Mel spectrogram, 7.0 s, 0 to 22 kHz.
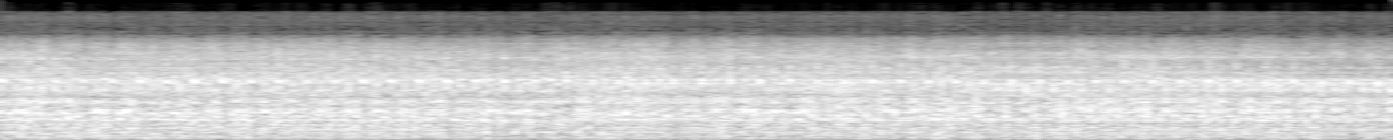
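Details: Renault Clio 3 1.5 dCi 105 hp diesel at idle: a dense, hard clatter throughout with no smoothing, described as a sound in the injectors, pointing to injector knock.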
